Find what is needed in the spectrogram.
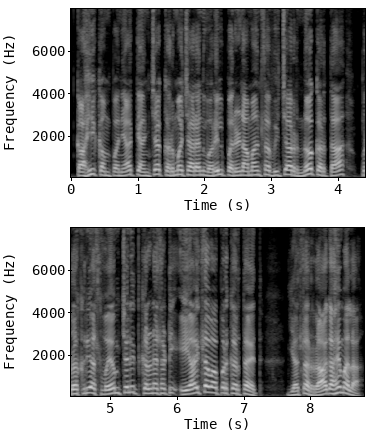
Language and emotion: Marathi, angry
